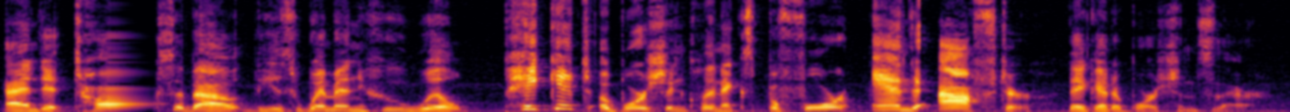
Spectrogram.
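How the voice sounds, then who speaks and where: A young adult woman, an author being interviewed, talking casually in a candid, informal and slightly halting way. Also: medium pitch, pushed and bright.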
